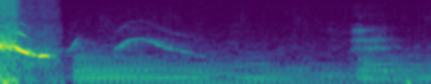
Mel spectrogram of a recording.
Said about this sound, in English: Now you've even learned to whistle.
